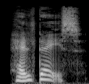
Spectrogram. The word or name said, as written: halvdags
